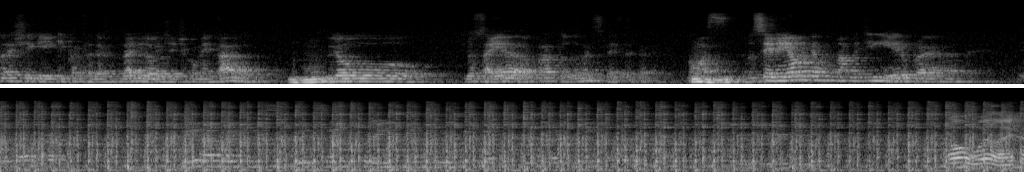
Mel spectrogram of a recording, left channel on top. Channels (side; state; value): both; different; correlation 0.01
